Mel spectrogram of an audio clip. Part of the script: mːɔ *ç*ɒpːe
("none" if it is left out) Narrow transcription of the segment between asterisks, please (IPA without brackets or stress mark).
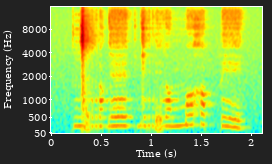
x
